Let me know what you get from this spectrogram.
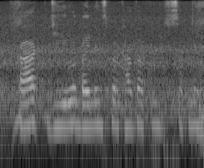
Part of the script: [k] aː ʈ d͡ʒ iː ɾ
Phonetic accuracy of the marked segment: correct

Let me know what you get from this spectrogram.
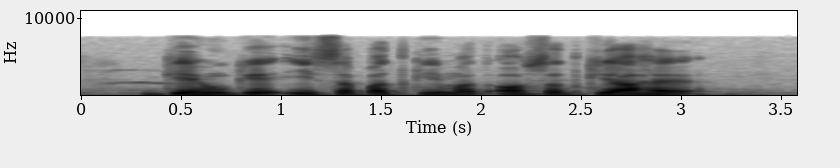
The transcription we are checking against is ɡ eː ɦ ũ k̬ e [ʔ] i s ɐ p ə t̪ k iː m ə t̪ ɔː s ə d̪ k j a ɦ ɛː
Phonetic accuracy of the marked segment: correct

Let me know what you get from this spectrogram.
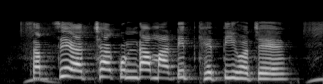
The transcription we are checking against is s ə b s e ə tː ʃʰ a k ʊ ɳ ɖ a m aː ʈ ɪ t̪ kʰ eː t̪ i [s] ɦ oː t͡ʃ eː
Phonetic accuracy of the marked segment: incorrect: none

